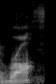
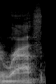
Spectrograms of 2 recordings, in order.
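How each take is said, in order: First: The vowel sounds like the o in 'moth'. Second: The vowel sounds like the a in 'bath'. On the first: "I like to say Roth" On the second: "I think it should be said Wrath"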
